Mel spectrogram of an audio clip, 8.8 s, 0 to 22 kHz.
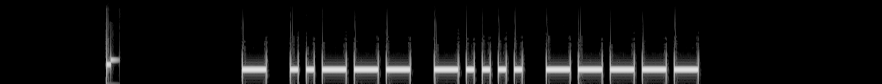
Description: Morse code, heard as a keyed tone, about 15 wpm, 700 Hz. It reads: T260
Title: Numbers - Contest Style - 4-Digit 15wpm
